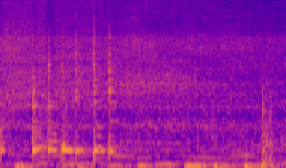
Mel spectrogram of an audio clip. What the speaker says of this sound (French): Je vais ajouter la tomate écrasée.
